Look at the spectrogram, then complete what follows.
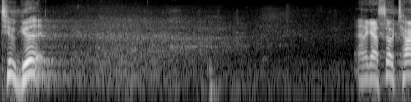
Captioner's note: laughter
